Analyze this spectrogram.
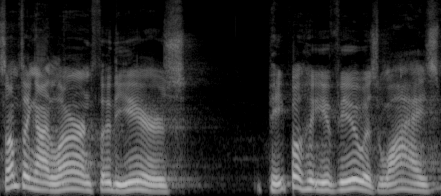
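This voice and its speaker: A man talks at a moderate pace in a Southern US accent. His pitch is fairly high, with ordinary variation. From Alabama, US South. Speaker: guest preacher, former military flight instructor. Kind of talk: sermon. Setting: church service.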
